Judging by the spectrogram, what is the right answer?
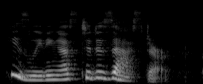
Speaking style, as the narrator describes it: cried the head of the Air Force

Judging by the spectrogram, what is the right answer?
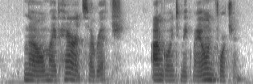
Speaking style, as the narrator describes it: He felt his ears redden as he mumbled

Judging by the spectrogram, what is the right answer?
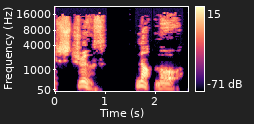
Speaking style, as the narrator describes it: Magnus's shoulders sagged, his head dropped, and he sighed

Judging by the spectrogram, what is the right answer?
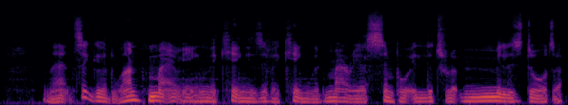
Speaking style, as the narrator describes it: muttering

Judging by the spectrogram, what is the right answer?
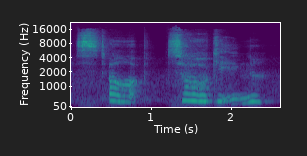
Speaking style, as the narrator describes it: Harry pleaded loudly

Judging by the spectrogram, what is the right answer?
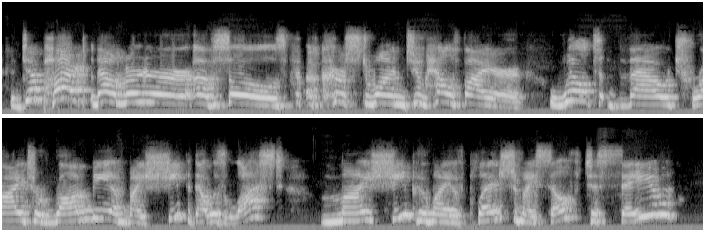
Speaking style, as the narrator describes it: Margareta to scream out

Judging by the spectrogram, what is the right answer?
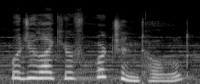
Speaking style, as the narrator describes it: His voice was silky and warm

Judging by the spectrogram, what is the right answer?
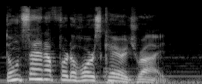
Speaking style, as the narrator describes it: yelled in English

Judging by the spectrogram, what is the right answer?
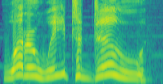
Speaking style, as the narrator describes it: the fancy dressmaker cried as he paced the floor of his empty salon, tearing at his hair

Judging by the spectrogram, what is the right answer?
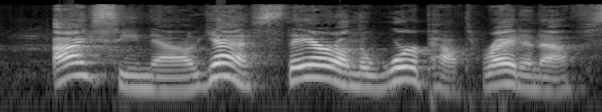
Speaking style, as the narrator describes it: said John

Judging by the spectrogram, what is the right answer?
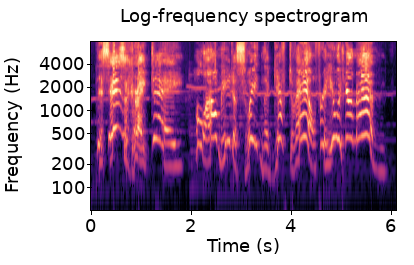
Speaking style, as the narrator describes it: Barty exclaimed

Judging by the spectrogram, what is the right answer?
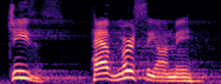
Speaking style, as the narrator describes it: blind Bartimaeus, crying out more loudly

